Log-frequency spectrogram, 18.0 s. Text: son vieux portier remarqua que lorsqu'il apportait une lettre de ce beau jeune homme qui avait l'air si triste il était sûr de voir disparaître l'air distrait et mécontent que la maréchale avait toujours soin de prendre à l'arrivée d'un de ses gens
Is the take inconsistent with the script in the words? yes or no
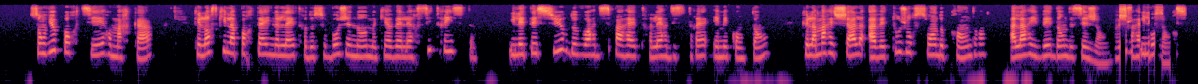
yes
